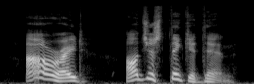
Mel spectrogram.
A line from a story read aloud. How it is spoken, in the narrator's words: said Davy cheerfully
